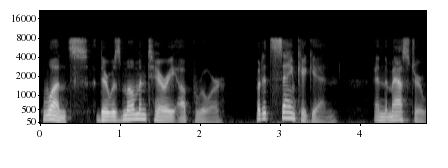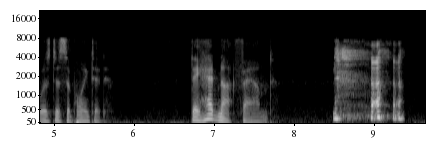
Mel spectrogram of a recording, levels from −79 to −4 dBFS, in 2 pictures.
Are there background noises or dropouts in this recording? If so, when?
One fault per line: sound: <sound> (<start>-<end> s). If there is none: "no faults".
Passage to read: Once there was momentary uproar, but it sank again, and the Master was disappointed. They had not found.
sound: laugh (8.5-9.4 s)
